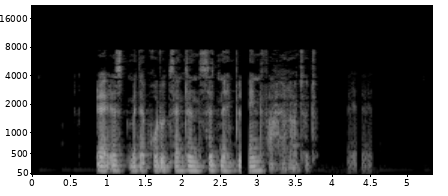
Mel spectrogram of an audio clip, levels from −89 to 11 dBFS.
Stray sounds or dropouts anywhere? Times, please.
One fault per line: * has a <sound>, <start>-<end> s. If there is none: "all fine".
* has a dropout, 2.8-2.9 s
* has a laugh, 4.2-4.5 s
